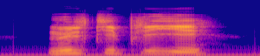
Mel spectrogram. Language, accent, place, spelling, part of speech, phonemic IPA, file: French, France, Lyon, multiplier, verb, /myl.ti.pli.je/, LL-Q150 (fra)-multiplier.wav
- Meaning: 1. to multiply 2. to multiply, to increase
